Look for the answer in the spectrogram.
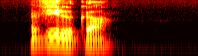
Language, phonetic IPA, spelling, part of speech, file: Polish, [ˈvʲilɡa], wilga, noun, Pl-wilga.ogg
